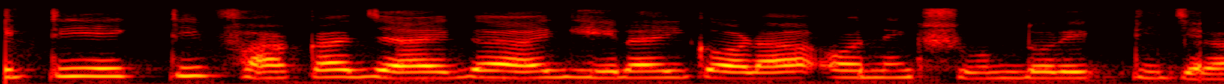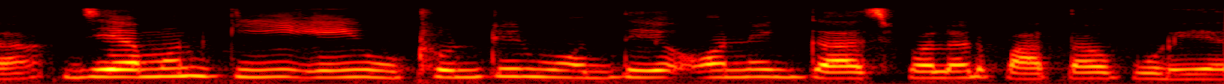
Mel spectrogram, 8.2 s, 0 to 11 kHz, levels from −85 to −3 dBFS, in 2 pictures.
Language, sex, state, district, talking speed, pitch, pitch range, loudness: Bengali, female, West Bengal, Paschim Medinipur, 155 wpm, 265 Hz, 245-285 Hz, -34 LUFS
